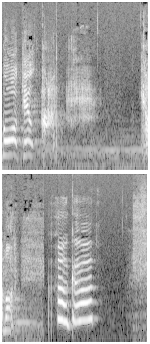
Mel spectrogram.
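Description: A middle-aged woman laughs tearfully.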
